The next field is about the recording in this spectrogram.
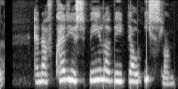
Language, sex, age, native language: Icelandic, male, 12, Latvian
